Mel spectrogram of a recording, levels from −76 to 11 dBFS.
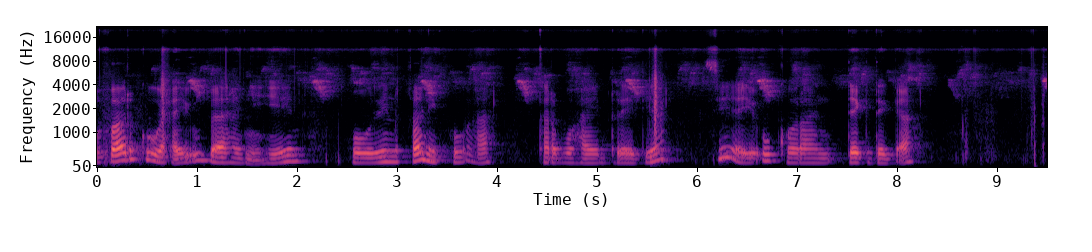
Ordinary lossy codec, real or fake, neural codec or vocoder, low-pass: none; real; none; none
